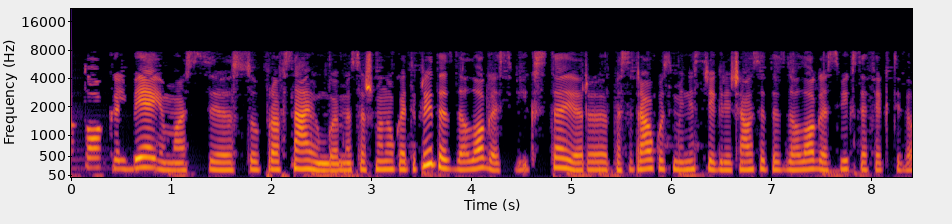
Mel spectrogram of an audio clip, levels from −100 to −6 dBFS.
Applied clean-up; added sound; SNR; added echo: classical method spectral subtraction.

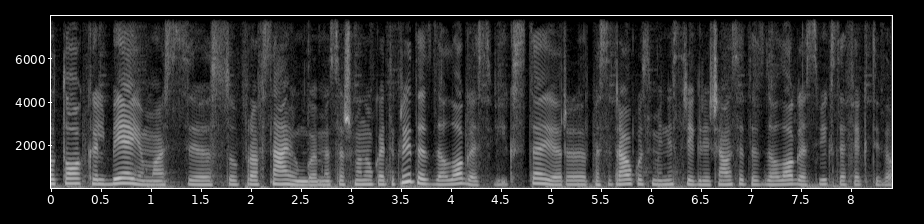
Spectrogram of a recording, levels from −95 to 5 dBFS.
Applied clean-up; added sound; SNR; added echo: none; Drum kit; 19 dB; none.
